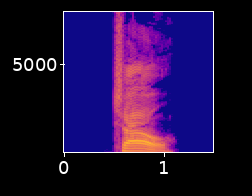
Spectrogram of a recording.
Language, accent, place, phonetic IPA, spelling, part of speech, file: German, Germany, Berlin, [t͡ʃaʊ̯], ciao, interjection, De-ciao.ogg
- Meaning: ciao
